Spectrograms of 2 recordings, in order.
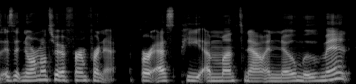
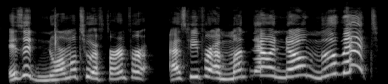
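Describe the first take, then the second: First: The question is read in a plain, neutral way. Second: The question is read in a loud, dramatic way.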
